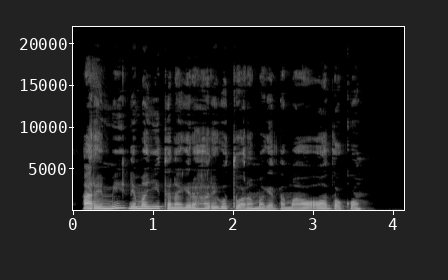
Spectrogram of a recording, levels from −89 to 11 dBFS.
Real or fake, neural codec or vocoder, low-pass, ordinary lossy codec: real; none; 19.8 kHz; none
